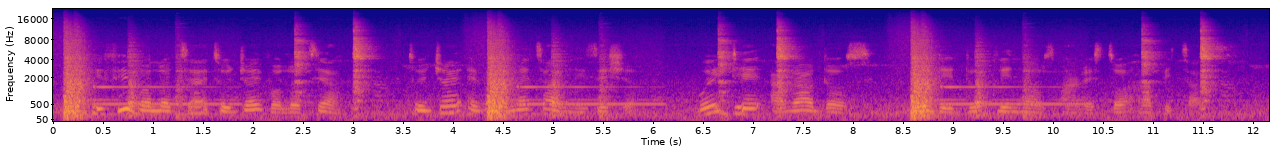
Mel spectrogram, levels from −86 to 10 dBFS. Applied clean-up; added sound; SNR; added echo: none; Dishes, pots, and pans; -3 dB; none.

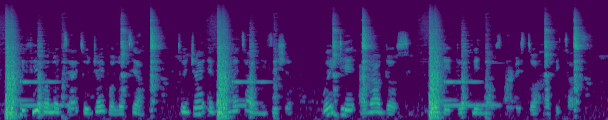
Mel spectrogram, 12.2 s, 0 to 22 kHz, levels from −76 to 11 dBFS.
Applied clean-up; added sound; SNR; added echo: classical method Wiener filter.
